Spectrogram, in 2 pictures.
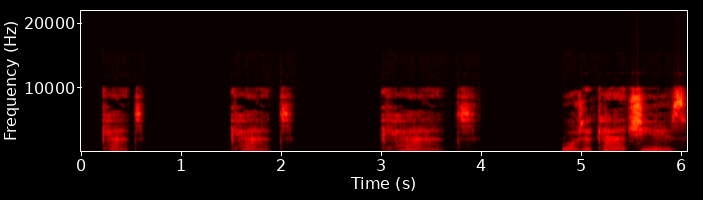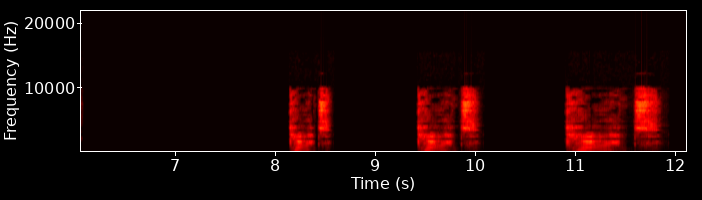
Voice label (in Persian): تلفظ انگلیسی کلمه کت; تلفظ گربه به انگلیسی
